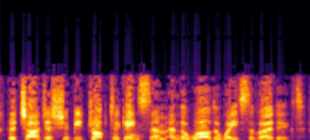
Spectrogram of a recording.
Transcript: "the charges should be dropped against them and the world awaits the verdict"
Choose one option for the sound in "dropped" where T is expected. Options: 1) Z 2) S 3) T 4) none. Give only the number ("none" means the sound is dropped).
3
